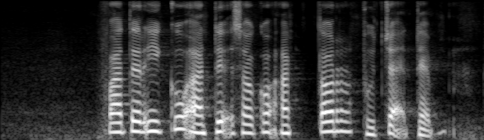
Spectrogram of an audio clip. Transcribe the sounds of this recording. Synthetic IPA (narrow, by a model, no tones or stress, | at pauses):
fat̪ɪɾikuʔaɖ̥e̤ʔsɔkɔʔak̚t̪ɔrb̥ṳt͡ʃɛ̰ʔɖ̪̥ɛ̤p̚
